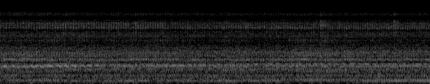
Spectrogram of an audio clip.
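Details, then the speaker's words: 1980 Sony Betamax SL-5800 VCR, dormant for years, before cleaning; fast forward not spinning, rewind earlier failed but now works; smooth constant motor hum with faint whine, no grinding, normal rewind. "how about rewind all right rewind is working"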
